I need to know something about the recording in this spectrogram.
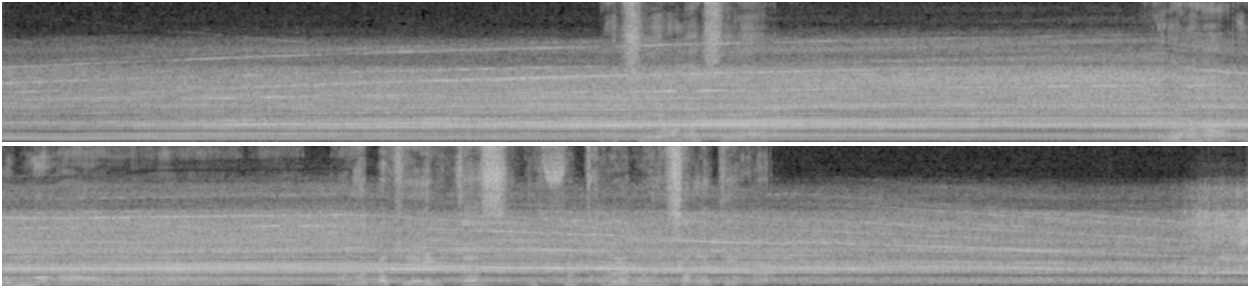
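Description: A race car engine roars at high speed, its pitch slowly rising and falling.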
